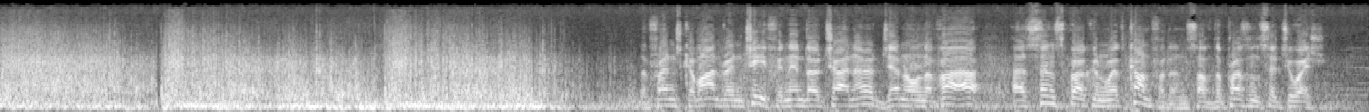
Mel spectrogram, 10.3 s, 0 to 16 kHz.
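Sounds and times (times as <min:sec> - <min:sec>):
heavy artillery shelling enemy bases during the Indochina war: 0:00.0 - 0:10.0
speech: 0:04.9 - 0:10.0.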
